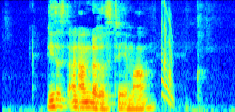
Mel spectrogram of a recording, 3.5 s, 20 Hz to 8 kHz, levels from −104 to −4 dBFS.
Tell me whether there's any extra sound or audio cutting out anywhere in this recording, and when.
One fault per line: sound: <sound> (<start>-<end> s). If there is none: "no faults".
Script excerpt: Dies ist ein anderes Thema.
sound: chirp (2.4-2.6 s)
